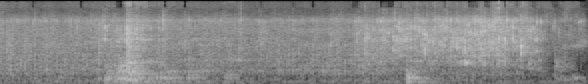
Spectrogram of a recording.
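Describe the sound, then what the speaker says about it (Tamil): Water poured from a tap or jug into a pan of mushroom kurma as it cooks, a splashing, running stream with a couple of stronger gushes, close by, with no talking. "இப்போ கொஞ்சம் தேவையான அளவுக்கு தண்ணி மிக்ஸ் பண்ணிக்கணும்."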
